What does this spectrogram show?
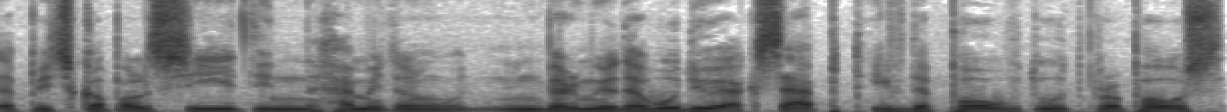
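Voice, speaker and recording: Speaking with a Polish accent at a moderate pace, a man keeps a medium pitch and fairly even intonation, in a dry, close sound with no echo. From Poland. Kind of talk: interview. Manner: halting, with false starts.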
